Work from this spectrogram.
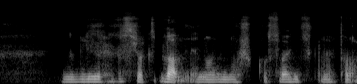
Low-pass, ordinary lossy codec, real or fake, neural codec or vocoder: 9.9 kHz; Opus, 16 kbps; fake; autoencoder, 22.05 kHz, a latent of 192 numbers a frame, VITS, trained on one speaker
